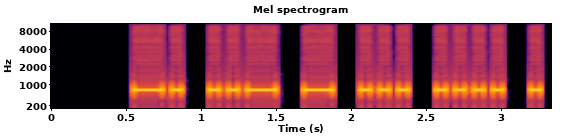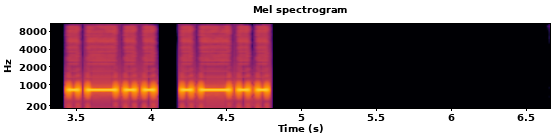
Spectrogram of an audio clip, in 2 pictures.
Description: Morse code, heard as a keyed tone, about 19 wpm, 800 Hz. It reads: NUTSHELL
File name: Alphabetical / Alphabetical mp3s / Ns @18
